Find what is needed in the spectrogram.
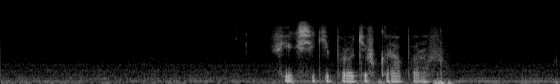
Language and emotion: Russian, neutral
